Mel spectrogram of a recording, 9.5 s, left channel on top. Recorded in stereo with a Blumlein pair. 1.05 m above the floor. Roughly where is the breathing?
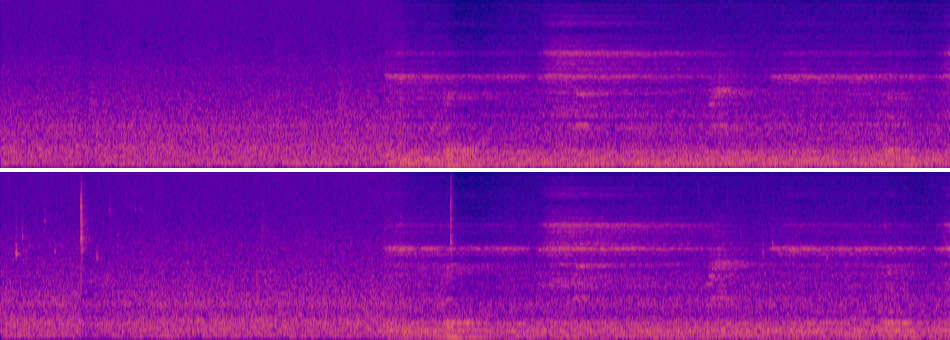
Ahead.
